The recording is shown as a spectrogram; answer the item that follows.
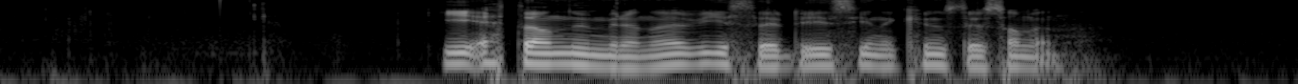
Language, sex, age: Norwegian, male, 17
